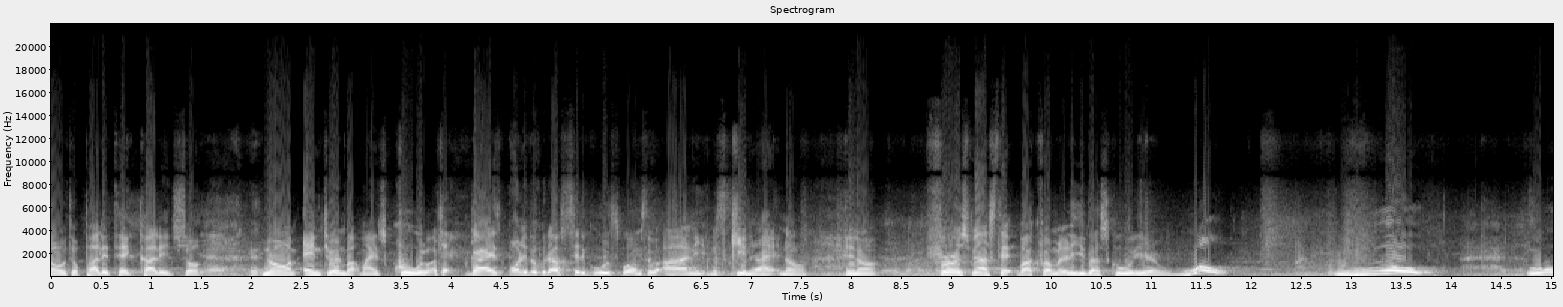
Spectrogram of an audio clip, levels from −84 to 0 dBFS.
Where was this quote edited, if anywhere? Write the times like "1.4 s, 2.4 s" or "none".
none

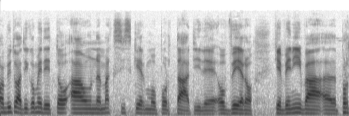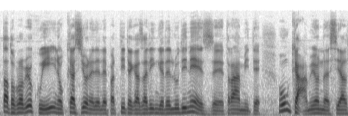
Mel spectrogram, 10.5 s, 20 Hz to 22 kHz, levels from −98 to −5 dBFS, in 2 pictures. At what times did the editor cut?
3.4 s

